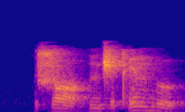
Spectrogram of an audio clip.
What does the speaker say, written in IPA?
ɕ ɔ | n d͡ʒ ɪ tʼ ɪ m b u

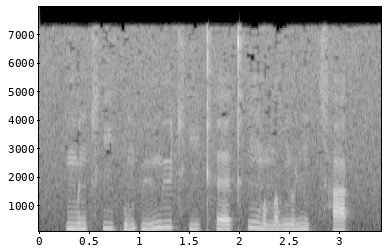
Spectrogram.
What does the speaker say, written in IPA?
m ɵ˧ n t͡sʰ iː˧ kʷ ɐ˨˥ m p yː˨˥ m yː˥ t͡sʰ iː˨ kʰ ɛː˨˧ kʰ ɪ˥ ŋ m ɐ˨ m ɐ˨˧ w n̪ ɵ˨˥ ɥ n̪ ɪ˨ k̚ t͡sʰ aː˨ k̚

